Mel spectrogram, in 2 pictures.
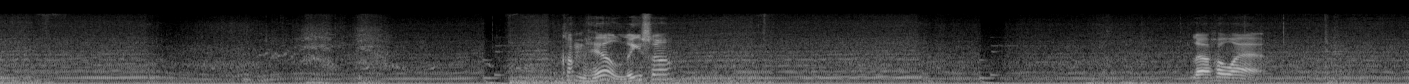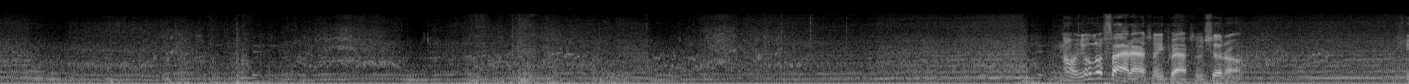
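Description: A sports car engine roars steadily, its pitch rising and falling with the gears.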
